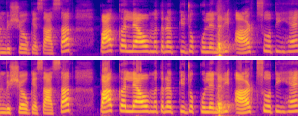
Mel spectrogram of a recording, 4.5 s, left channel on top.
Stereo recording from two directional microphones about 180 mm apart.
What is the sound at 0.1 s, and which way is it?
A woman's voice, 30° right (ahead or behind).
